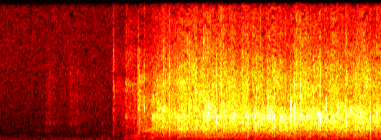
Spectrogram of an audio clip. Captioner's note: applause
